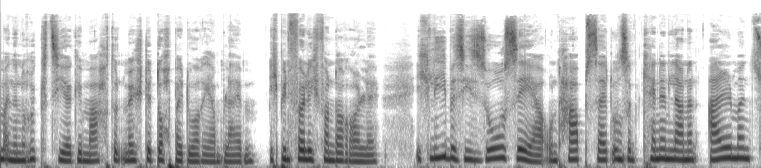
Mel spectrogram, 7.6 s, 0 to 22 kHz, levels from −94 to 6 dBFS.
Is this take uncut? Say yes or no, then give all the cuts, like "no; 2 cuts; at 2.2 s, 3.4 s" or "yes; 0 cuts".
yes; 0 cuts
